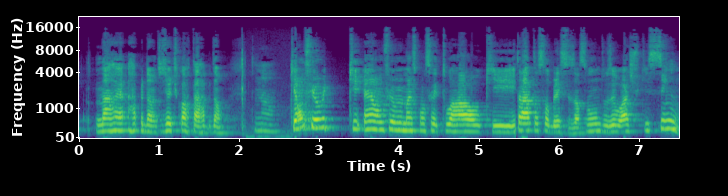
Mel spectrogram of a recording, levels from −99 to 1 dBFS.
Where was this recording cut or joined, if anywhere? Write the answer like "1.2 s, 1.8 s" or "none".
2.1 s, 5.5 s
